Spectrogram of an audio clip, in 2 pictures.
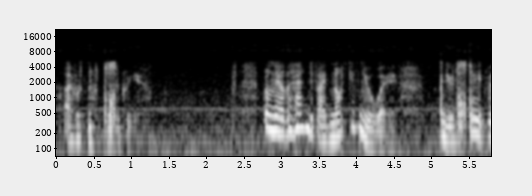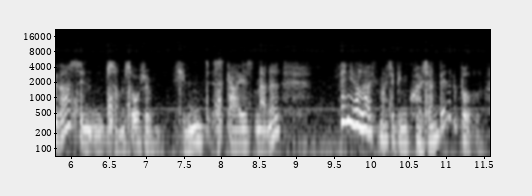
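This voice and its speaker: In a radio drama, an actress voices a stern, dignified older mother from the upper class who is weighed down by guilt, and she speaks formally with measured precision. Her voice sits low, and the mood is conflicted and sombre. There is slight background noise and the audio is poor.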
